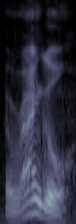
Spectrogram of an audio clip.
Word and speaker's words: Erangel: You actually said it right. Erangel, not Erangel.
